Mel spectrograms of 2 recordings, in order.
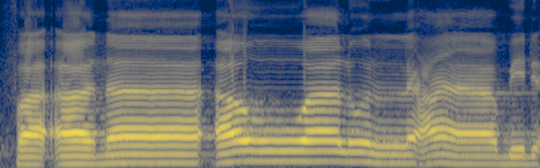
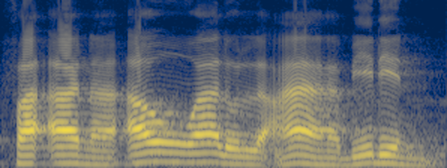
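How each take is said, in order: First: The vowel after the n is drawn out long. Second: The vowel after the n is kept short. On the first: The speaker calls it wrong. "atau menjadi mad jaiz" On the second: The speaker calls it right. "Jadi dibacanya pendek"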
